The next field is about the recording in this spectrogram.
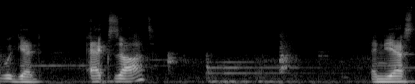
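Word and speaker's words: Exdeath: Final Fantasy 5, we get Exot. And yes, this is the one time you're going to pronounce the X there.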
